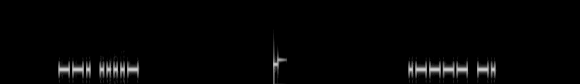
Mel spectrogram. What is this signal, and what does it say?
Morse code, heard as a keyed tone, about 36 wpm, 700 Hz. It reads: G 4 1 N
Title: Single-Letter Single-Number 35wpm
